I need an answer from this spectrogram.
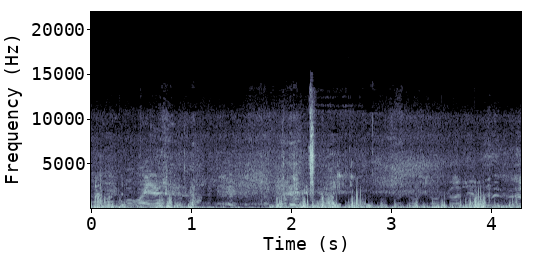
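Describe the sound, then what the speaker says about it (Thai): Strong wind blows over a clear lake while out spearfishing, buffeting the microphone in a continuous loud rumble with gusty surges, and a voice talks faintly underneath. "แต่วันนี้ลมแรงมาก"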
